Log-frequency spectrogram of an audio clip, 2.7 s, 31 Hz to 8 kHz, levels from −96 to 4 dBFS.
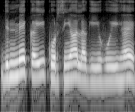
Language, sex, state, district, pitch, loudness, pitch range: Hindi, male, Uttar Pradesh, Hamirpur, 160 Hz, -13 LUFS, 150-175 Hz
